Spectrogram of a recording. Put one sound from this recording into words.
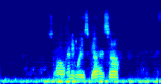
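A man speaks briefly into a microphone, close by.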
